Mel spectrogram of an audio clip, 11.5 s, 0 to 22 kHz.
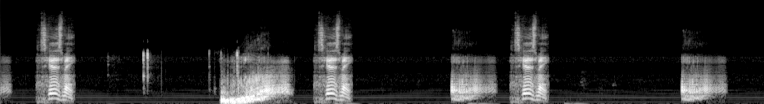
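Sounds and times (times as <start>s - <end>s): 
fart: 0.0s - 0.2s, 3.3s - 4.4s, 6.8s - 7.5s, 10.2s - 11.0s
speech: 0.6s - 1.2s, 4.9s - 5.4s, 7.8s - 8.3s.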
